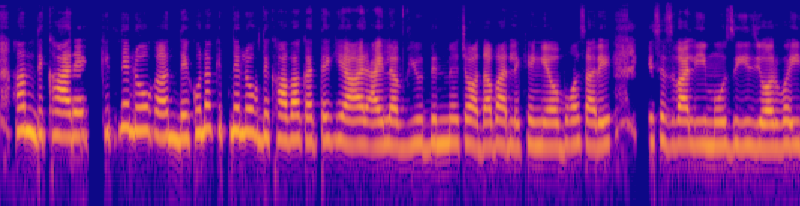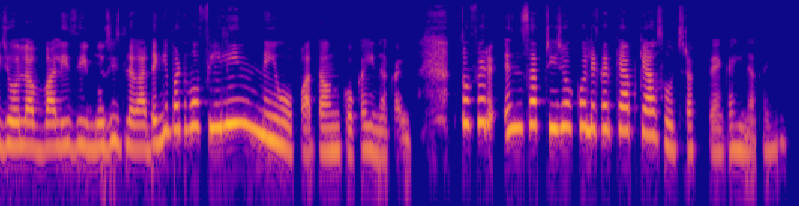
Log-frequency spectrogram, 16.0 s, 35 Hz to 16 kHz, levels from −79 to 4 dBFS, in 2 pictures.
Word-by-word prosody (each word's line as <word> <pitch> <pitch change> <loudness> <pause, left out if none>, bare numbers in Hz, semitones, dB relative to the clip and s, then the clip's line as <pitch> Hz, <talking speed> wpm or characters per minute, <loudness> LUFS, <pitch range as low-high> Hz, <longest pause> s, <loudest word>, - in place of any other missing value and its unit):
हम 325 -2 +6
दिखा 285 -1 +4
रहे 280 +1 +2
हैं 280 - -4
कितने 310 +4 -2
लोग 330 -1 +1
अ, 270 - +4 0.2
देखो 270 +4 0
ना - - +1
कितने 325 +1 +2
लोग 305 -4 +1
दिखावा 255 -1 +3
करते 240 +1 -2
हैं 245 - -4
कि 255 - -4
यार 225 -1 +3
आई 210 0 +1
लव 210 -2 -1
यू 230 +1 -3
दिन 225 - 0
में 230 0 -1
14 215 -2 0
बार 215 -1 +1
लिखेंगे 210 0 -3
और 205 0 0
बहुत 225 +2 -4
सारी 210 0 +1
किसेज़ 250 - -8
वाली 220 0 +2
इमोजीज़ 215 0 -2
और 200 0 +3
वही 215 0 -1
जो 215 0 +1
लव 205 -2 -2
वाली 205 +1 -1
ज़ 205 - -10
इमोजीज़ 210 +2 -4
लगा 200 -2 -1
देंगे 225 +9 -2
बट 345 0 -1
वो 380 +2 +2
फ़ील 365 +1 +3
ही 410 +1 +7 0.2
नहीं 265 -4 +3
हो 210 -3 -1
पाता 180 -1 -5
उनको 185 -1 -7
कहीं 185 +2 -9
न 165 -1 -10
कहीं। 250 - -15 0.5
तो 410 0 +2
फिर 425 +2 +1
इन 360 +3 +2
सब 390 +1 +2
चीज़ों 365 0 +2
को 375 +1 -2
लेकर 350 0 0
के 340 +1 -4
आप 330 0 0
क्या 295 -2 +2
सोच 200 -7 -8
रखते 190 0 -13
हैं 175 - -12
कहीं 185 0 -9
न - - -12
कहीं? 190 +4 -18
225 Hz, 250 wpm, -20 LUFS, 210-310 Hz, 0.5 s, ही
